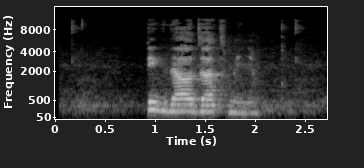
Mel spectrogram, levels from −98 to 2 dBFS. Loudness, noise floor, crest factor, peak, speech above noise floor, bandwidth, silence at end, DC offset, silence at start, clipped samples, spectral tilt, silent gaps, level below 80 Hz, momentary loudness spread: -27 LUFS; -65 dBFS; 20 dB; -12 dBFS; 36 dB; 11.5 kHz; 0.7 s; under 0.1%; 0.95 s; under 0.1%; -5 dB/octave; none; -76 dBFS; 19 LU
